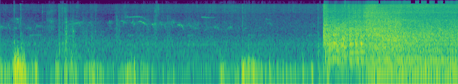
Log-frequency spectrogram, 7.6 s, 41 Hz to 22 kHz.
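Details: 2005 Ford Crown Victoria police V8 first start after replacing shorted number 4 coil and plug that grounded all eight coils, blew fuse 9 and set codes P0351-P0358; catches right away into steady smooth idle: normal idle.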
